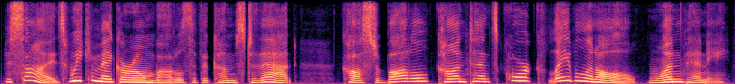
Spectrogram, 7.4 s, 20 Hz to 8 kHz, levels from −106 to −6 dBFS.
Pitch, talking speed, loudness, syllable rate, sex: 225 Hz, 180 wpm, -18 LUFS, 4.7 syllables/s, female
